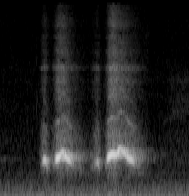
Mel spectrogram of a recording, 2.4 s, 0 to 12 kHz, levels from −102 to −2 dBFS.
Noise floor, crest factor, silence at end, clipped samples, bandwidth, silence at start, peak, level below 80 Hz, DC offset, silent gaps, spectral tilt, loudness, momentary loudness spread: -65 dBFS; 14 dB; 0.65 s; under 0.1%; 8.8 kHz; 0.55 s; -18 dBFS; -66 dBFS; under 0.1%; none; -3.5 dB/octave; -31 LUFS; 14 LU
